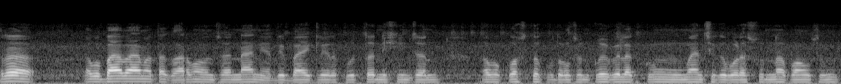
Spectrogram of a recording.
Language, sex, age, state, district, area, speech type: Nepali, male, 45-60, West Bengal, Jalpaiguri, rural, spontaneous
